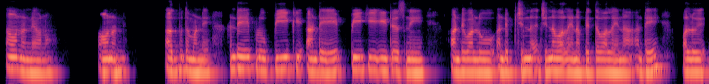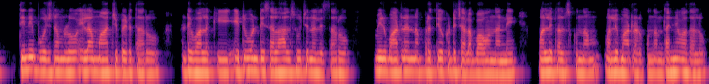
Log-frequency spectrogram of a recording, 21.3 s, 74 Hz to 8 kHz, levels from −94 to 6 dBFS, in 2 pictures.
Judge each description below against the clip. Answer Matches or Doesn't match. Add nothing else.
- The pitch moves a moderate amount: Doesn't match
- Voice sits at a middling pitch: Matches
